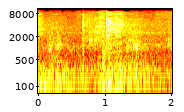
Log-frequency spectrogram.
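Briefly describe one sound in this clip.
Plastic lids clatter softly in a cardboard box.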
